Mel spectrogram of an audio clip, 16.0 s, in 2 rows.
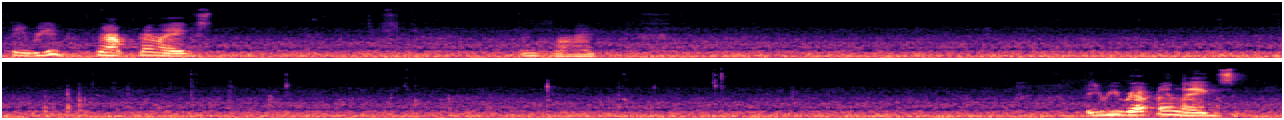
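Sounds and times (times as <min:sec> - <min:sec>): steady low hum: 0:00.0 - 0:16.0
quiet chewing: 0:08.3 - 0:13.2.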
